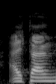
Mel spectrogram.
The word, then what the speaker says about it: Altan: Altan, is that right? That's the way you pronounce it.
